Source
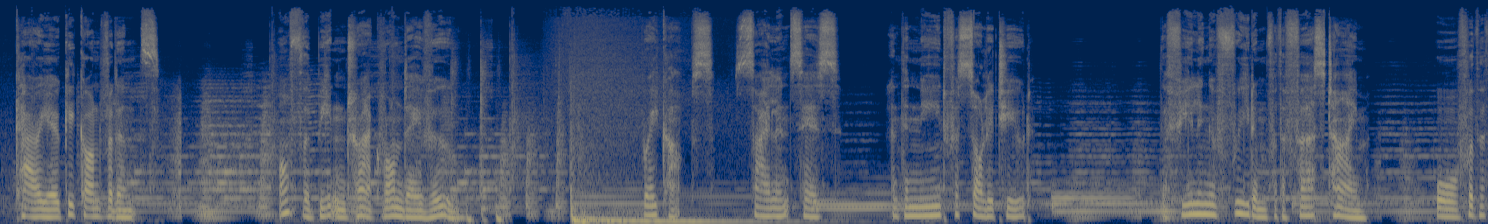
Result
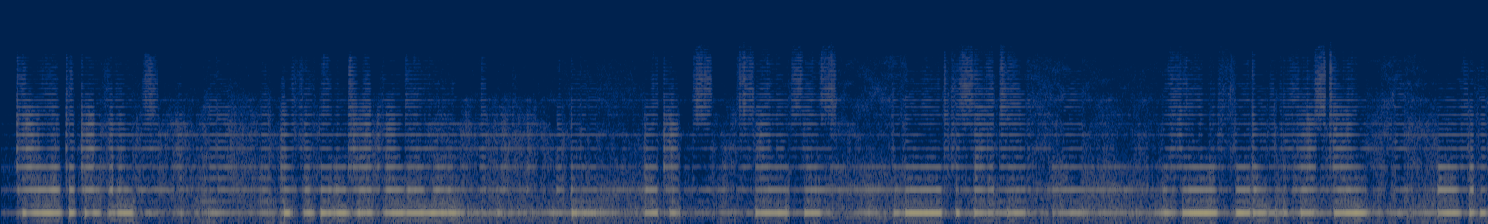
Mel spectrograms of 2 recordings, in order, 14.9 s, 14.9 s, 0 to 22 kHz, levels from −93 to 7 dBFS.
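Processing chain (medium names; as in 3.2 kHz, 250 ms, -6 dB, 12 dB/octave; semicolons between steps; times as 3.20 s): 9.49–10.21 s: formants flattened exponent 0.6; vocoder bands 4, square 205 Hz; 1.32–2.84 s: valve stage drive 32 dB, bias 0.55; on a send: echo that smears into a reverb 749 ms, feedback 55%, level -11 dB; on the sum: trim -8.5 dB; Opus 12 kbps 48 kHz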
